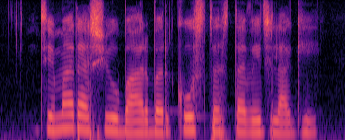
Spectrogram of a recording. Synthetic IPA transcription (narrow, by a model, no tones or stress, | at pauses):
d͡ʒeːmãɾaːʃijũbaːɾbəɾkoːst̪ɐst̪aʋeːd͡ʒlaːɡiː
